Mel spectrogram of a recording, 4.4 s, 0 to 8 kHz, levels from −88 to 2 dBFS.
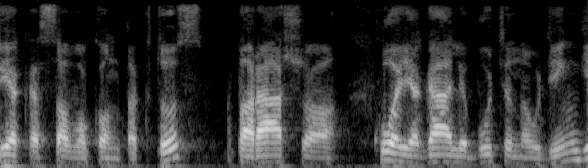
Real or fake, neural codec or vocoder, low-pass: real; none; 7.2 kHz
